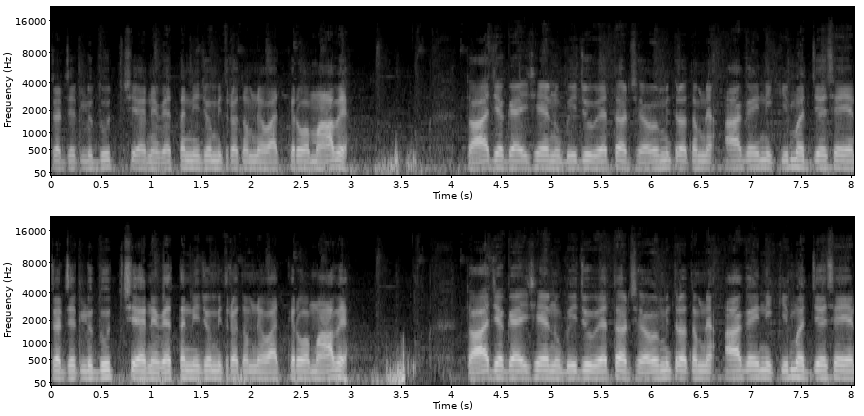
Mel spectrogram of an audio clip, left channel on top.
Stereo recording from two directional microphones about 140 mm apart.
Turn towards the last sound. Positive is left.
turn(degrees=-25)  # may be behind; listen again after turning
